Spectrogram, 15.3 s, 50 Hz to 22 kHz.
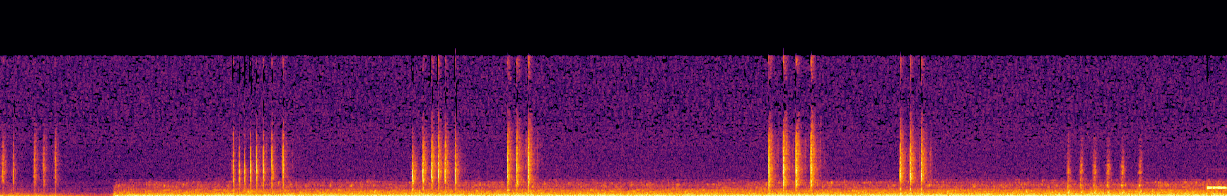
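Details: Sperm whales in the Mediterranean, recorded in August 2018 by a four-hydrophone array under a marine drone, give communication clicks: sharp dry ticks in short bursts over a steady low underwater rumble.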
